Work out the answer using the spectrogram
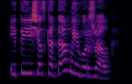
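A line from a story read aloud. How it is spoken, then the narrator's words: Laughing again. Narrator (Russian): Вновь начала смеяться я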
